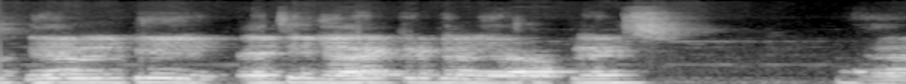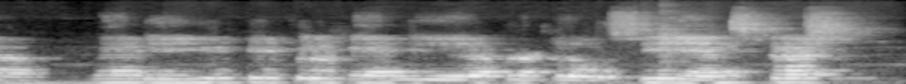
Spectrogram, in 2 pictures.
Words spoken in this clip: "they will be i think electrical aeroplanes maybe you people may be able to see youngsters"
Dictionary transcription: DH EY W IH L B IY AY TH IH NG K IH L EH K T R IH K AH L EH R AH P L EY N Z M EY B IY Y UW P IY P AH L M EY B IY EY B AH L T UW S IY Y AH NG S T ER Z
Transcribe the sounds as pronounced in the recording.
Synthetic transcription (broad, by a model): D EY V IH L B IY AY T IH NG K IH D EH K T IH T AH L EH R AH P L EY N S M EY B IY Y UW P IY P AH L M EY B IY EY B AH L T UW S IY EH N S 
